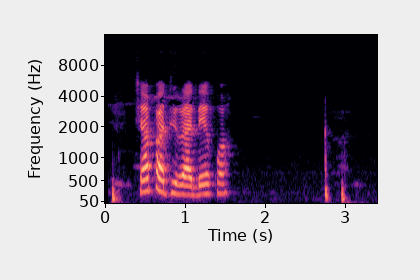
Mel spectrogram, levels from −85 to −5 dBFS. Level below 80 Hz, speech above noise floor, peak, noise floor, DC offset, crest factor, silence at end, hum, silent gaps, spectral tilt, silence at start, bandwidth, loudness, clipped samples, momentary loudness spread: -52 dBFS; 48 dB; -6 dBFS; -69 dBFS; under 0.1%; 20 dB; 0.4 s; none; none; -6.5 dB/octave; 0.1 s; 6.6 kHz; -22 LUFS; under 0.1%; 17 LU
